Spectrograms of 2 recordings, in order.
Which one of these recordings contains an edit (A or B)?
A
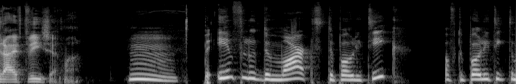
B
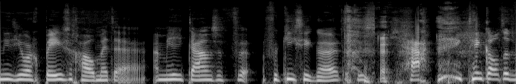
B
